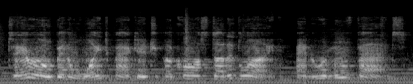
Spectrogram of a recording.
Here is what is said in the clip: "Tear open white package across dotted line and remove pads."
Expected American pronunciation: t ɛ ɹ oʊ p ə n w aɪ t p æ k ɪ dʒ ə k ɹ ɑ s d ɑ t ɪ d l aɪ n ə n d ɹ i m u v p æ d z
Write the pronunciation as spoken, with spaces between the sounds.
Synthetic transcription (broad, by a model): t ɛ ɹ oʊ b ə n w aɪ t p æ k ɪ dʒ ə k ɹ ɑ s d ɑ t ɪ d l aɪ n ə n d ɹ i m u v p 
